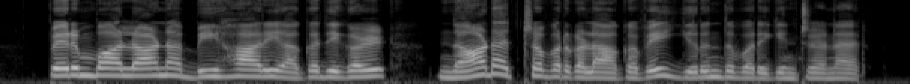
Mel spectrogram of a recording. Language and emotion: Tamil, neutral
